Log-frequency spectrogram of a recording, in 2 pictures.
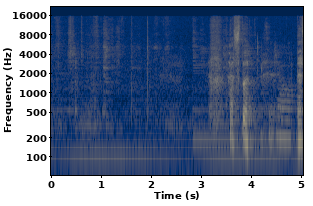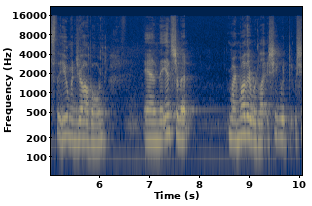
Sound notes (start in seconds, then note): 2.9 laughs nervously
